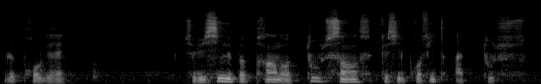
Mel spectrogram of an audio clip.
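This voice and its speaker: Deep-voiced Frenchman giving earnest address. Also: animated, takes it slowly, a little hiss or hum. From France (Perpignan). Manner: formal, earnest, declamatory with small slips. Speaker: political supporter. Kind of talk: read political address.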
